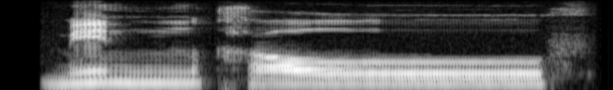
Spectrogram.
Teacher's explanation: من خوف، آپ دیکھ رہے ہیں یہاں پر نون ساکن کے بعد حروف اکفا کا حرف آیا تھا اور اب یہاں نون ساکن کے بعد حروف حلقی میں سے خا آیا ہے تو یہاں پر اظہار ہوگا، نون کو ظاہر کر کے پڑھیں گے، اس اظہار کو اظہار حلقی کہتے ہیں۔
